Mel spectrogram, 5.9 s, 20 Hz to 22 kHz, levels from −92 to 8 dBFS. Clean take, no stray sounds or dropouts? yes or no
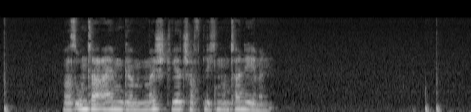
yes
